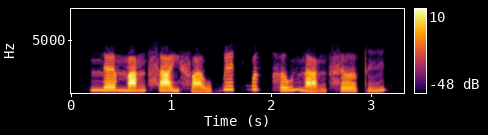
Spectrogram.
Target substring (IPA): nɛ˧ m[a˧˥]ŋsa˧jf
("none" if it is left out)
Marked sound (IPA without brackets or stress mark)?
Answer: a˧˥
